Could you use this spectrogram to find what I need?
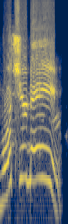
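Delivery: stretched-out high silly question; high and slow. Shown as a demonstration. Repeating the question to Josh, high and slow. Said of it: "I said".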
